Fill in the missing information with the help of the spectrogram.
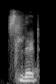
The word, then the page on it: sled: Indian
